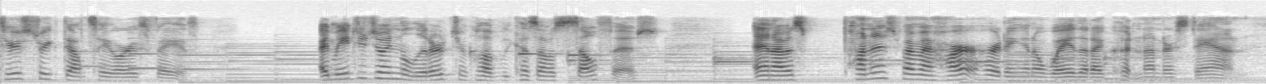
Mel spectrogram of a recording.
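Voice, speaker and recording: Over music in the background, a woman talks fairly quickly at a medium pitch with lively intonation. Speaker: let's play gamer. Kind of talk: reading visual novel dialogue aloud.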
